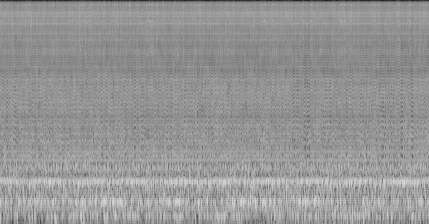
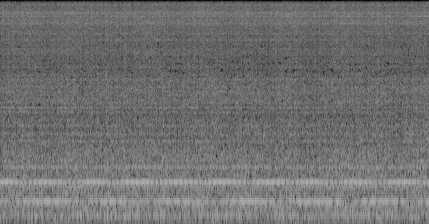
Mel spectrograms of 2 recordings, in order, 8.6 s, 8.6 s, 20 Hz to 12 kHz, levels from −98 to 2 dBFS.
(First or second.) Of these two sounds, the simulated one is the first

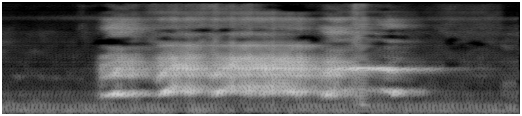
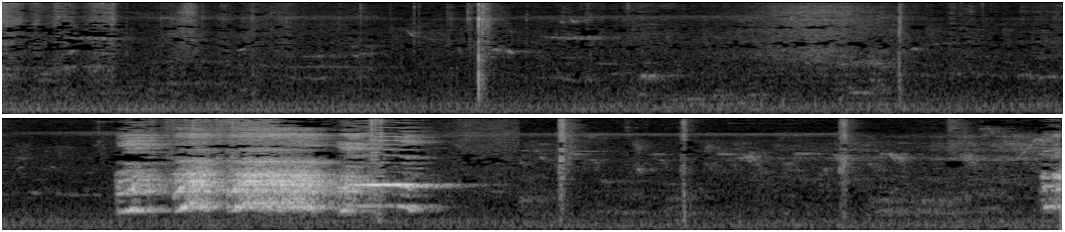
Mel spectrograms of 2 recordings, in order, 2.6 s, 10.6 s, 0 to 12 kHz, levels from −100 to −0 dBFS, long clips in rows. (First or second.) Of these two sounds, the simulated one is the first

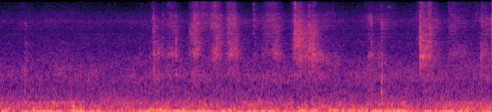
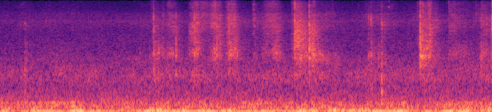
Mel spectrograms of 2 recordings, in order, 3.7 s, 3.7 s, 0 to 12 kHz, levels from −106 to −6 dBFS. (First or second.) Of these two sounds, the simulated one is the first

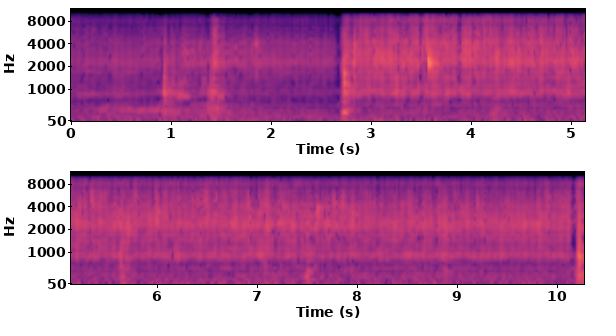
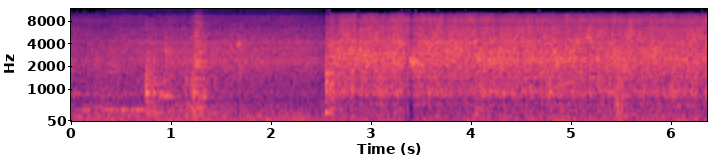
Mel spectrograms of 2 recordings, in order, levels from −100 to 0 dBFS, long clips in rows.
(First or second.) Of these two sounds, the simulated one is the first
